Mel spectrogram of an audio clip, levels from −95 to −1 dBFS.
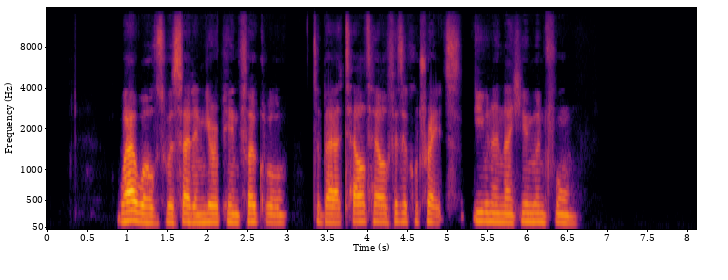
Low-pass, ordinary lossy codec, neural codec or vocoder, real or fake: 14.4 kHz; AAC, 48 kbps; codec, 44.1 kHz, 2.6 kbps, SNAC; fake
